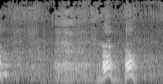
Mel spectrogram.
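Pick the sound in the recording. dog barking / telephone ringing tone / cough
dog barking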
